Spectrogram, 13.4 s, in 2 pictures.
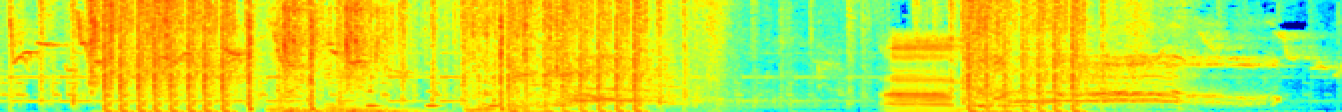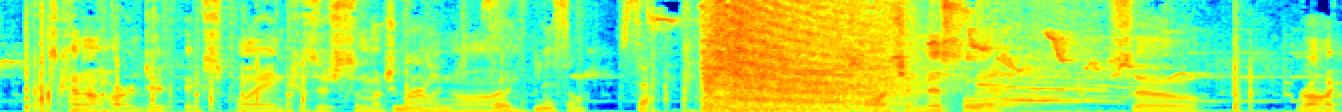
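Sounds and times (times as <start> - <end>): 
machine gun firing in a video game: 0.0 - 4.0, 4.8 - 5.7
buzzing electronic game sound: 0.4 - 3.7
speech: 4.4 - 5.1, 7.1 - 13.4.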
